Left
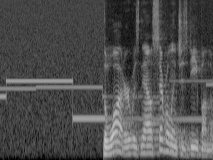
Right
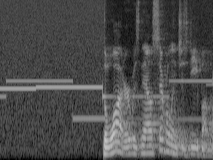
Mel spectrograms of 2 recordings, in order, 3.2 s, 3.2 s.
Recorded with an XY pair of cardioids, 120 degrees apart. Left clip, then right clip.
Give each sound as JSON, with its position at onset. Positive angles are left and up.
{"t": 1.6, "sound": "a man speaking", "azimuth_deg": 5, "distance_m": 0.9}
